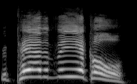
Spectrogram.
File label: Repair Vehicle, Male; Male 02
